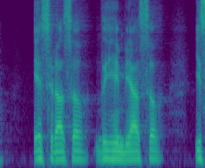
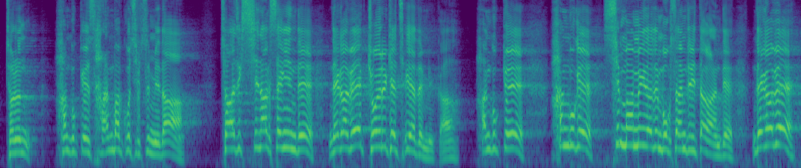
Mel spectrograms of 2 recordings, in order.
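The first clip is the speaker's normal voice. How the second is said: loud, high retold protest; protesting God; 8 semitones higher, 8 dB louder than usual. Seminary student protesting to God about planting a church, loud. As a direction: argue back at God, voice climbing. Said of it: "하나님께 항변했어요".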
